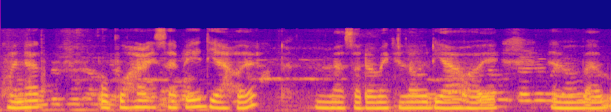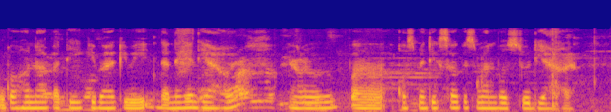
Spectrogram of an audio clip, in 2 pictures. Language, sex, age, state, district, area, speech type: Assamese, female, 45-60, Assam, Charaideo, urban, spontaneous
